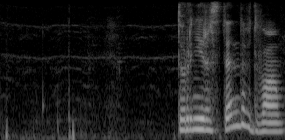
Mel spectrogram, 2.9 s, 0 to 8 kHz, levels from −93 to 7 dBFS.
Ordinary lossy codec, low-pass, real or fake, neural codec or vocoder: none; none; real; none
